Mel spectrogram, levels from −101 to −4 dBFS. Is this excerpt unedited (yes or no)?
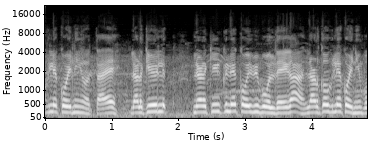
yes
